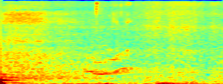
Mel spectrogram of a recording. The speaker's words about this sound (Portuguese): estão ouvindo aqui o barulho do meu gatinho.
